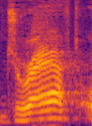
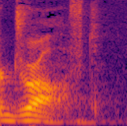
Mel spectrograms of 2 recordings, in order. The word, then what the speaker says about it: draught: And I looked it up, and it's pronounced draft or draught. Draft is the American pronunciation. Draught is the British.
